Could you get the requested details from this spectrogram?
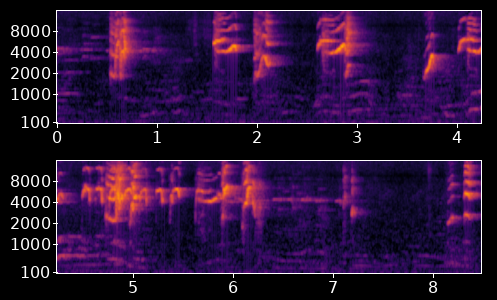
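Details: Oriental magpie-robin, kendit or poci type, singing busily in the ngeplong style as a lure song: rapid varied whistles, sweeps and harsh chirps in short phrases about every second, some notes rising and falling.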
